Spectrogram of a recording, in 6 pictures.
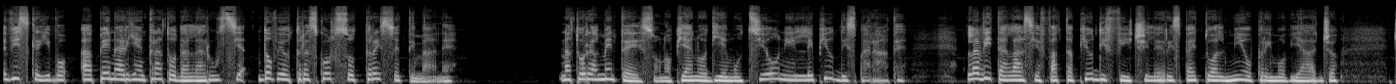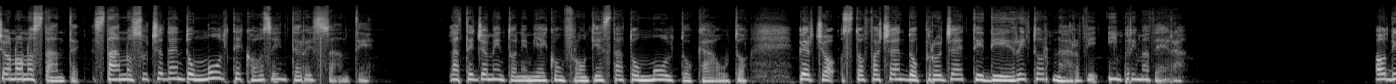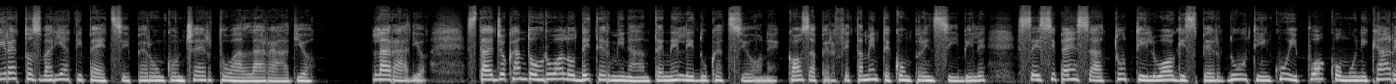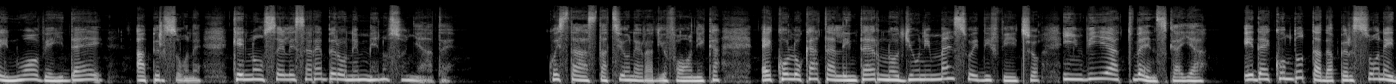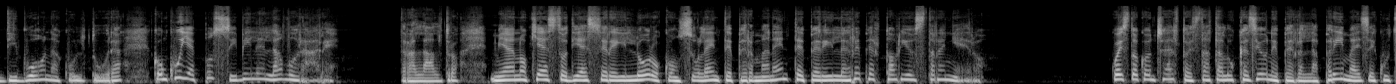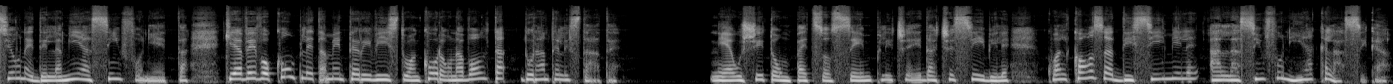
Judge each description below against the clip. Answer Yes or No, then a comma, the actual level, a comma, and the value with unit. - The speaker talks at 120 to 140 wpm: Yes, average, 125 wpm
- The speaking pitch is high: Yes, high, 200 Hz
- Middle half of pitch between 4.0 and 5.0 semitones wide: Yes, average, 4.5 semitones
